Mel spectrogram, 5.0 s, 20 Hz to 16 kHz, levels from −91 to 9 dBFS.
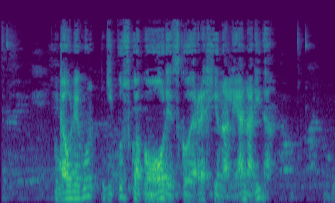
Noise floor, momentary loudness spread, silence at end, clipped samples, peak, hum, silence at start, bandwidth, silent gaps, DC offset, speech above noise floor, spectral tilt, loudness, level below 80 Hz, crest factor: -53 dBFS; 17 LU; 0 s; under 0.1%; -6 dBFS; none; 0.1 s; 11.5 kHz; none; under 0.1%; 27 dB; -4 dB/octave; -25 LUFS; -62 dBFS; 22 dB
